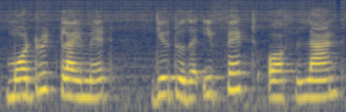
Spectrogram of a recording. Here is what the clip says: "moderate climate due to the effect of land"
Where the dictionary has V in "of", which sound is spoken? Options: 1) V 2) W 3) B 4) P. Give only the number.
4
